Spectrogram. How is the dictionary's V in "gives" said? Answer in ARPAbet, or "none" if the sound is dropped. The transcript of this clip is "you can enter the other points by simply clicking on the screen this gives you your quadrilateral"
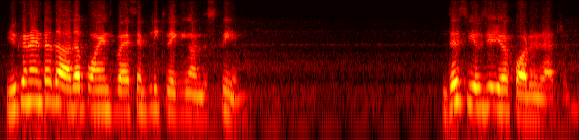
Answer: none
